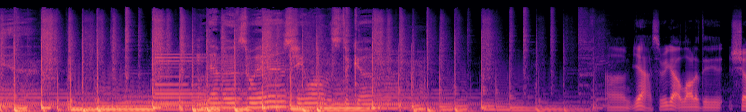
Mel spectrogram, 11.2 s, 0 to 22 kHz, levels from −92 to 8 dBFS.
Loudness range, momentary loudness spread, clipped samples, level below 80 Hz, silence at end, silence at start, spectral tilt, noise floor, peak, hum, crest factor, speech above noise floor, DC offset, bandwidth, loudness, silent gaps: 14 LU; 19 LU; under 0.1%; -26 dBFS; 0 s; 0 s; -6 dB/octave; -40 dBFS; -4 dBFS; none; 16 dB; 19 dB; under 0.1%; 17 kHz; -20 LUFS; none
